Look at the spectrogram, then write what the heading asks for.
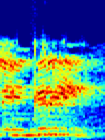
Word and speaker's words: lingerie: Lingerie is mispronounced in this country. Brassiers. It is lingerie.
